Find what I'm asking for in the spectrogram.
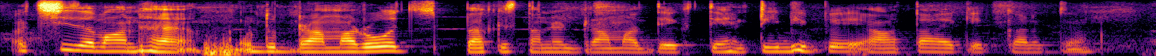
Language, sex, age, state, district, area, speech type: Urdu, female, 18-30, Bihar, Khagaria, rural, spontaneous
